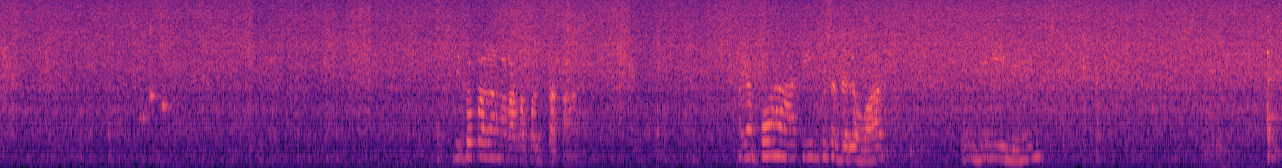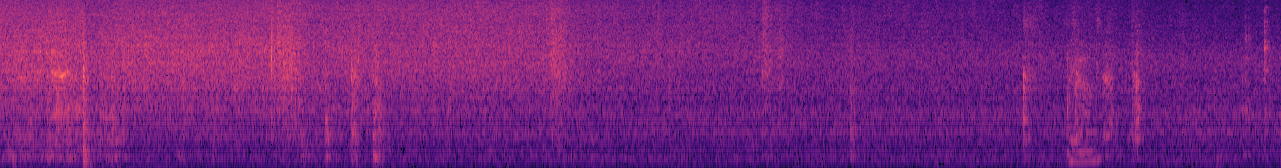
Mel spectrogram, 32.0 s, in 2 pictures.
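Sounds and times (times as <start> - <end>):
meat sizzling in a pan: 0.0 - 29.3
metal spoon scraping a pan: 15.8 - 17.6.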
